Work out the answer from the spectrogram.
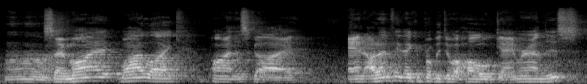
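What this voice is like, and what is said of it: Australian accent. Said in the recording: “we're both Australian, by the way. ... If you couldn't tell from our accents”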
